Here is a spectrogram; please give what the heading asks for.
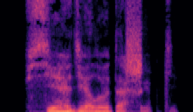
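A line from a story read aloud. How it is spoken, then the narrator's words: Mutter. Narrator (Russian): пробормотал Раллик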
